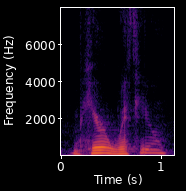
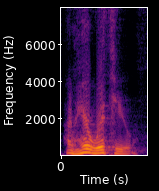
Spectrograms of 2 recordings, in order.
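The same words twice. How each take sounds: First: Softer, gentle repeat of "I'm here with you". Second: Said in the usual way. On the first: Retold or imitated. Comforting a hurting friend, saying "I'm here with you" softly. Empathy voiced to a sufferer.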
